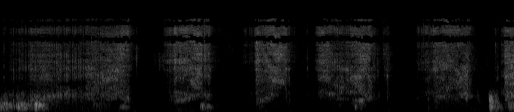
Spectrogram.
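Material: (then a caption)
Floral foam. A metal utility knife scores and scrapes through a thin, solid, dry slab of green floral foam held in both hands. Bright, gritty scraping and crunching comes in repeated strokes separated by brief silent pauses, with little low-end weight.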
